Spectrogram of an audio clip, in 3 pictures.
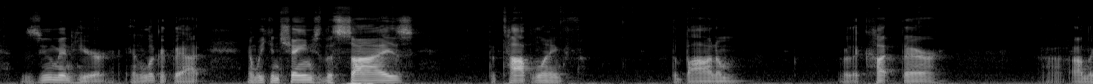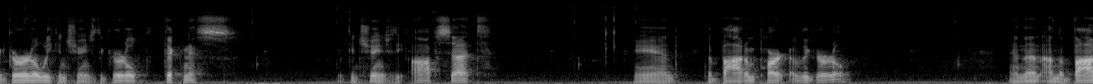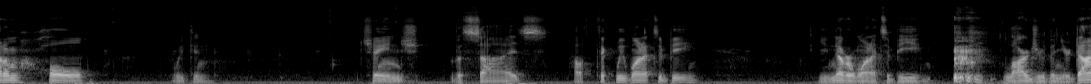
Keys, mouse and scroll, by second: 0.5-1.0 scroll up 2, 1.0-4.0 middle drag, 4.0-9.3 drag, 11.2-14.2 drag, 14.3-20.4 drag, 21.1-21.6 scroll down 2, 23.1-28.9 drag.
